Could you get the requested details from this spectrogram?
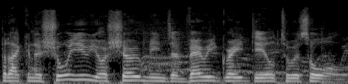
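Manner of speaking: normal talking voice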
